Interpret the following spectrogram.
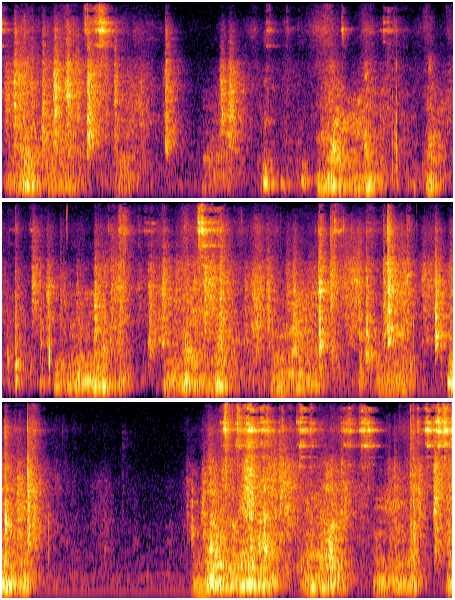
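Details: A corgi, facing bed sheets as his "enemy", gives rapid, gruff barks and growly yips in quick irregular bursts.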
